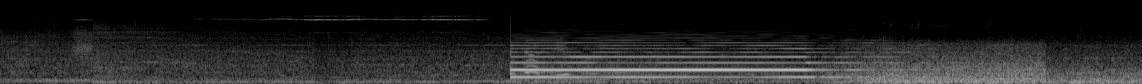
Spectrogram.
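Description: Cargo ship's horn sounding one long blast of about three seconds, starting suddenly about five seconds in: the departing ship's farewell signal as it leaves the quay.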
